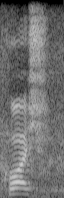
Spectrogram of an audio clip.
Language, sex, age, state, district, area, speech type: Kashmiri, male, 18-30, Jammu and Kashmir, Pulwama, urban, read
